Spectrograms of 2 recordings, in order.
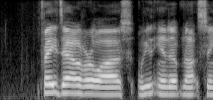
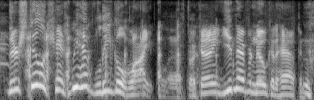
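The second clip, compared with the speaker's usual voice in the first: hopeful pep talk; 5 semitones higher, 4 dB louder than usual. Retold or imitated. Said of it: "and I'm like".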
